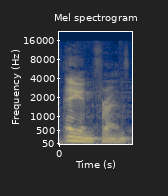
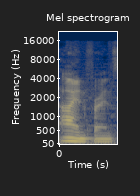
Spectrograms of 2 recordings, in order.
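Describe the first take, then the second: First: The first word sounds like 'ah-en'. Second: The first word sounds like 'eye-n'. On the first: The speaker calls it right. "It's Aen Friends. A E N" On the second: The speaker calls it wrong. "It's not Ein Friends"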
